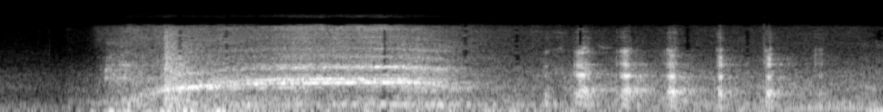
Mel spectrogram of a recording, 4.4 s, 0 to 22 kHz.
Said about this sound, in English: so again, the R2-D2 screaming door.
